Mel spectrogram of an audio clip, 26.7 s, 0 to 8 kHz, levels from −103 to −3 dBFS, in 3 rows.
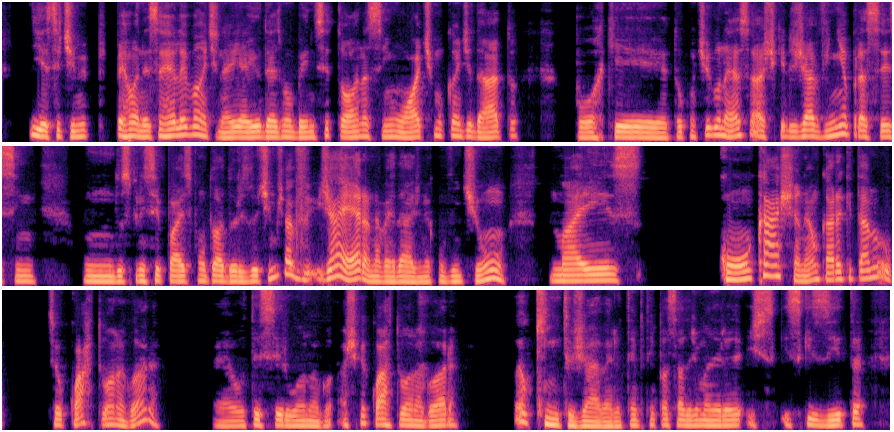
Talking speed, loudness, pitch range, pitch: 180 wpm, -23 LUFS, 110-135 Hz, 115 Hz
